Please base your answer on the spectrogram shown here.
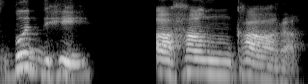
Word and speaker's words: buddhyahankara: I think you left out a sound in buddhyahankara. So it's buddhi ahankara.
